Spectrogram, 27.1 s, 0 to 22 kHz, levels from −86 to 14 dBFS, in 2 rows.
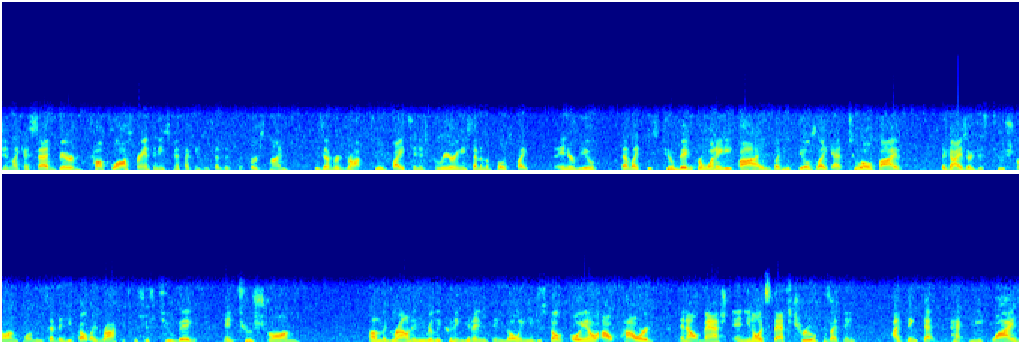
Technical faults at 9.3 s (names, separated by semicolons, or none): noise suppressor artifacts; speech cut by the noise suppressor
